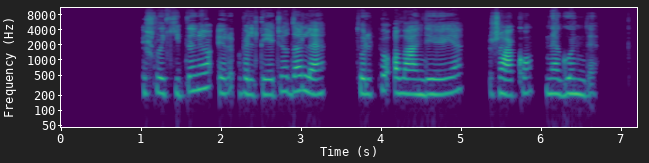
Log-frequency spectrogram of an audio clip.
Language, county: Lithuanian, Klaipėda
